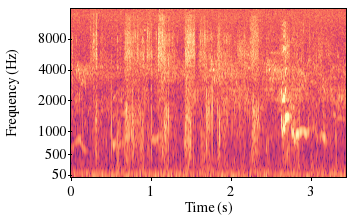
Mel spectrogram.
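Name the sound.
dog yelping in pain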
